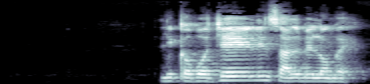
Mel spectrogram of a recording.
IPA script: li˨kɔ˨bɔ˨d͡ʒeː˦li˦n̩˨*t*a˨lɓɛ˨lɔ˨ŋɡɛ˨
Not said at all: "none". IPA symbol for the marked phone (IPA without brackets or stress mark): s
